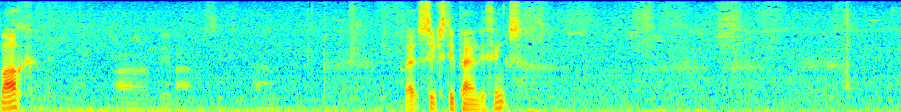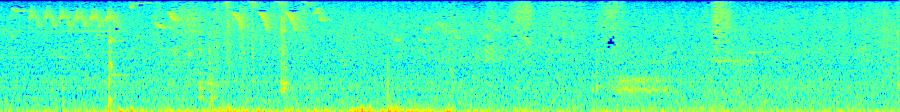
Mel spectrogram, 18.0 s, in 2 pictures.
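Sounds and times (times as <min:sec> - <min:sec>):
small bird singing: 0:00.9 - 0:03.5, 0:05.0 - 0:16.7
wind rumble on microphone: 0:10.0 - 0:13.9.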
